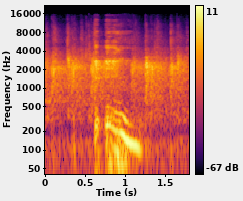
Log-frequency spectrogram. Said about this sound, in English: I want you all to give our panelists a hand clap.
